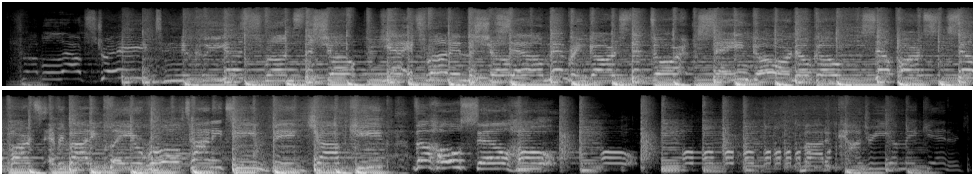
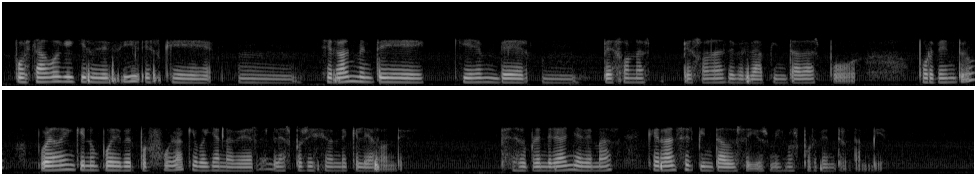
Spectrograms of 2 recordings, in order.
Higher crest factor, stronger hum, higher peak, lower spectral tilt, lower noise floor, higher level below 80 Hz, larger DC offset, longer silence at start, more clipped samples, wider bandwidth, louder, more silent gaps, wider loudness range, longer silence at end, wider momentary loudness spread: about the same, 16 dB vs 20 dB; neither; first, -2 dBFS vs -14 dBFS; second, -4 dB/octave vs -7 dB/octave; second, -38 dBFS vs -60 dBFS; first, -26 dBFS vs -80 dBFS; neither; about the same, 0.15 s vs 0.15 s; neither; first, 17 kHz vs 5.2 kHz; first, -17 LUFS vs -34 LUFS; neither; first, 7 LU vs 4 LU; second, 0.25 s vs 0.9 s; second, 10 LU vs 16 LU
